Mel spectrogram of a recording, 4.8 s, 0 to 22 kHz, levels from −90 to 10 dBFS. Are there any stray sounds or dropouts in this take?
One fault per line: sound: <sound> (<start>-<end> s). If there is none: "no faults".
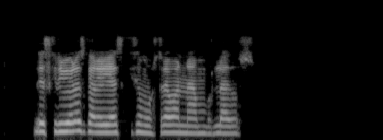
no faults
